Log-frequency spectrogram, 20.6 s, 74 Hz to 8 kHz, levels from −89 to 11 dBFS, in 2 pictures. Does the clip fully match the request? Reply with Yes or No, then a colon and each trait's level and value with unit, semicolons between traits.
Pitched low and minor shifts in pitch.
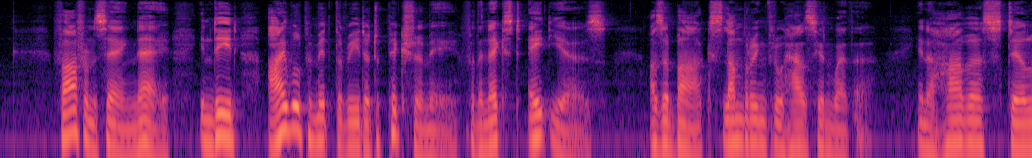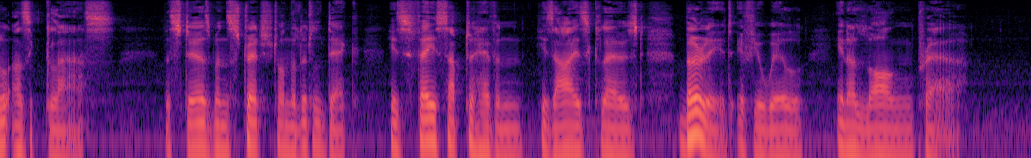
No: low, 100 Hz; average, 4.5 semitones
